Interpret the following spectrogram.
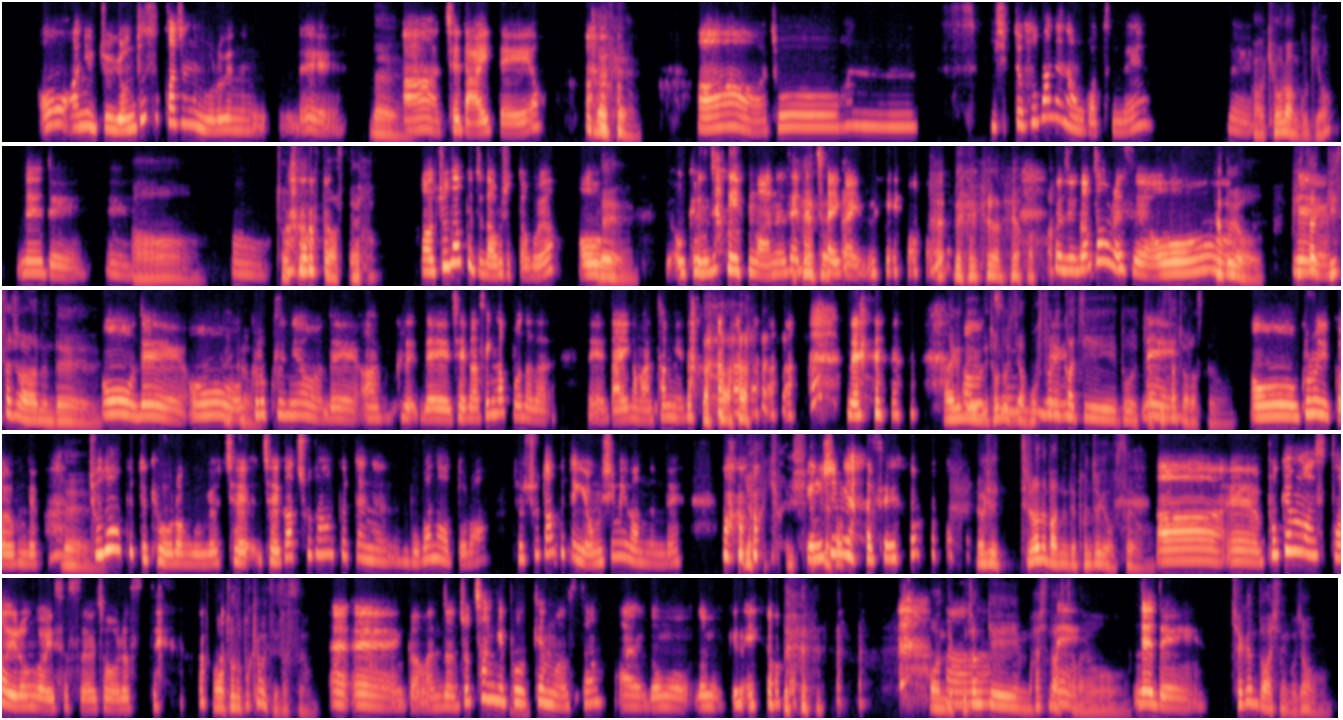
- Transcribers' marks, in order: laugh; laugh; laughing while speaking: "나왔어요"; laughing while speaking: "굉장히 많은 세대 차이가 있네요"; laugh; laugh; laughing while speaking: "네. 아무튼 네"; gasp; laughing while speaking: "영 영심이요?"; laugh; laughing while speaking: "영심이 아세요?"; laugh; tapping; laugh; laugh; laugh; laughing while speaking: "웃기네요"; laugh
- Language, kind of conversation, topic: Korean, unstructured, 어린 시절에 가장 기억에 남는 순간은 무엇인가요?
